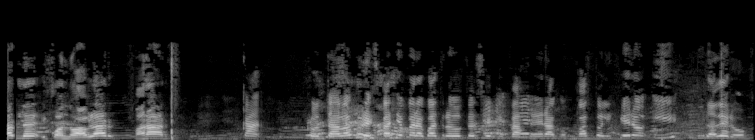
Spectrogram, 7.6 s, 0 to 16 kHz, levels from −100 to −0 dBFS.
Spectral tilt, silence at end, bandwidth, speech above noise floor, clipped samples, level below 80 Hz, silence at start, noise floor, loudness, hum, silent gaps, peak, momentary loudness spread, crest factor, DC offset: -2 dB/octave; 0.1 s; 11.5 kHz; 33 dB; under 0.1%; -82 dBFS; 0.05 s; -63 dBFS; -30 LUFS; none; none; -12 dBFS; 14 LU; 20 dB; under 0.1%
